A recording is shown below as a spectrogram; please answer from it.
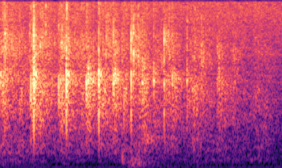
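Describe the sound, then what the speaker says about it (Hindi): Audience at an Urdu poetry mushaira clapping, a burst of distinct hand claps that quickly thins and fades, fairly faint and distant. "एक बार अपने लिए ज़ोरदार तालियां बजा दीजिए"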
